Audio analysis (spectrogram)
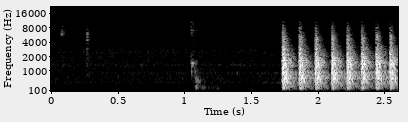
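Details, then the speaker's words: Daihatsu hydraulic dump truck: quick even train of dry creaks, about nine a second, as the dump bed swings; the pivot points just need oil. "so you can hear that creaking all it needs is oil at that pivot point there and that Pivot Point right there"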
